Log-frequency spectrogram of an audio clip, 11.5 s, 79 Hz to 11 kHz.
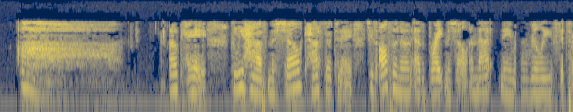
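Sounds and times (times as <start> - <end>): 
long deep exhale during a guided breathing exercise: 0.4 - 2.4
speech: 3.4 - 11.4.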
